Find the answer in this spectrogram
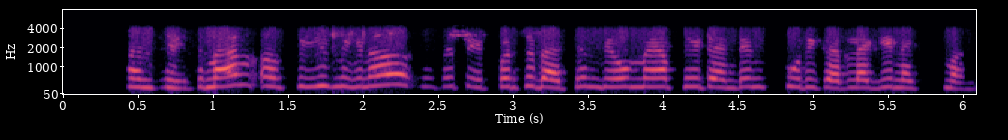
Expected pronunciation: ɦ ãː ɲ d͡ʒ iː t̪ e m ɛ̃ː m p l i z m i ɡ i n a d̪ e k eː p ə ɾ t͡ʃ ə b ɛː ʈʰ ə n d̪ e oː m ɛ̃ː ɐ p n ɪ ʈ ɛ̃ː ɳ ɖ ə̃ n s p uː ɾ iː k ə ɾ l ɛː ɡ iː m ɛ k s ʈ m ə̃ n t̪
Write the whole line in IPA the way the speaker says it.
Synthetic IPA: ɦ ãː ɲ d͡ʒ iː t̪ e m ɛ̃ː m p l iː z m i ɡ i n a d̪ e p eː p ə ɾ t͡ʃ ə b ɛː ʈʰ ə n d̪ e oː m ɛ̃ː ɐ p n i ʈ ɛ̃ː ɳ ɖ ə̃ n s p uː ɾ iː k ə ɾ l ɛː ɡ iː n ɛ k s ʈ m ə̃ n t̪

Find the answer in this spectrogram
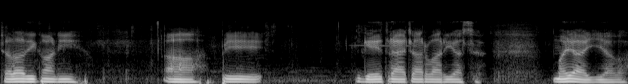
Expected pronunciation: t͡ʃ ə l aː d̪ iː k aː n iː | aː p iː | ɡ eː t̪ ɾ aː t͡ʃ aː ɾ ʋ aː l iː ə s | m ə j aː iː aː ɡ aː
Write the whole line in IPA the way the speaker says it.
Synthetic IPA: t͡ʃ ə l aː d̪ iː k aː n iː | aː p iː | ɡ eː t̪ ɾ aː t͡ʃ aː ɾ ʋ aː ɾ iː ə s | m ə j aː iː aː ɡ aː

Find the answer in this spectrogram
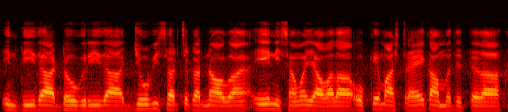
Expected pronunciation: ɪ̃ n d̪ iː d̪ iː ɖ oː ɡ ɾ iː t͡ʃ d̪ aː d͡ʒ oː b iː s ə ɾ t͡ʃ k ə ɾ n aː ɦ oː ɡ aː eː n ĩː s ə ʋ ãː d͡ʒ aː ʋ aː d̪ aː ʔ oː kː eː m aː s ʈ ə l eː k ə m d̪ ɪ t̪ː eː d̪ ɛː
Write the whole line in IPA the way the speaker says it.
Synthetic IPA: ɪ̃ n d̪ iː d̪ aː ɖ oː ɡ ɾ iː d̪ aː d͡ʒ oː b iː s ə ɾ t͡ʃ k ə ɾ n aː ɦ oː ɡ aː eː n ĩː s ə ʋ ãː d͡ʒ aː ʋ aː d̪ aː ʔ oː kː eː m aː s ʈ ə ɾ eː k ə m d̪ ɪ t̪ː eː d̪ aː

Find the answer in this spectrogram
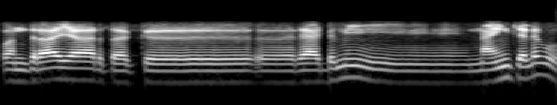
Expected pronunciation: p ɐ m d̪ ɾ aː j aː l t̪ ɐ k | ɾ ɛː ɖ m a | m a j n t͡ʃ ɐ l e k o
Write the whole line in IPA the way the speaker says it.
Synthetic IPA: p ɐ n d̪ ɾ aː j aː ɾ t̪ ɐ k | ɾ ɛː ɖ m i | n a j n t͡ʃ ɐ l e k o

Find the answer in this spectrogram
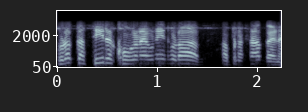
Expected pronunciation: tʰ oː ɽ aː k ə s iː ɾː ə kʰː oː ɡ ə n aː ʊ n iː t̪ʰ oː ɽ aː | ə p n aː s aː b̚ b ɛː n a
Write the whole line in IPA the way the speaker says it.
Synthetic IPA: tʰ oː ɽ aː k ə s iː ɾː ə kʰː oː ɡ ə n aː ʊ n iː t̪ʰ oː ɽ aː | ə p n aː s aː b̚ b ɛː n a

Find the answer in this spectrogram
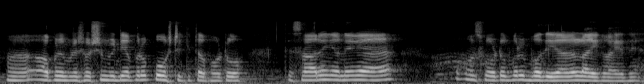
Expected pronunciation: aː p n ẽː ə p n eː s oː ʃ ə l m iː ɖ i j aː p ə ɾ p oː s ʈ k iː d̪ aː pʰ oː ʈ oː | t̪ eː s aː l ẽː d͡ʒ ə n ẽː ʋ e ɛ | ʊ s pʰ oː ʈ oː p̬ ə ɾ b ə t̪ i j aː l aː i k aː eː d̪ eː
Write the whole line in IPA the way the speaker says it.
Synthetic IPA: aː p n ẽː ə p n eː s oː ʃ ə l m iː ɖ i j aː p ə ɾ p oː s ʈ k iː t̪ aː pʰ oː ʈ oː | t̪ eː s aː ɾ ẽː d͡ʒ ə n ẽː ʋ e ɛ | ʊ s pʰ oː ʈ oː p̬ ə ɾ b ə d̪ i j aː l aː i k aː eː d̪ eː

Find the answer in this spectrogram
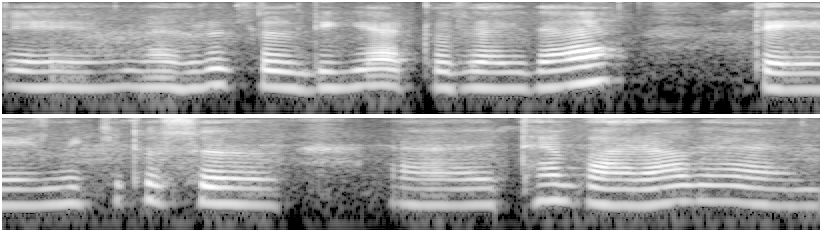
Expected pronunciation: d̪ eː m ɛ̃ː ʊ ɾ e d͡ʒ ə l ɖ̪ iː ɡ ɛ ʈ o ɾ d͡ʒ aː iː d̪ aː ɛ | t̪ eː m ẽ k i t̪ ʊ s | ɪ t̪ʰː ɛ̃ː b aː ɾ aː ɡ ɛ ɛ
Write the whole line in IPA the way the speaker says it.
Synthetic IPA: t̪ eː m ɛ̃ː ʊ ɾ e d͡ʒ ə l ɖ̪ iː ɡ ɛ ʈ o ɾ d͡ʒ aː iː d̪ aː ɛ | t̪ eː m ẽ k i t̪ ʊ s | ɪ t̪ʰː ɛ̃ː b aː ɾ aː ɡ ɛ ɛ

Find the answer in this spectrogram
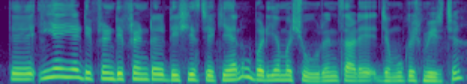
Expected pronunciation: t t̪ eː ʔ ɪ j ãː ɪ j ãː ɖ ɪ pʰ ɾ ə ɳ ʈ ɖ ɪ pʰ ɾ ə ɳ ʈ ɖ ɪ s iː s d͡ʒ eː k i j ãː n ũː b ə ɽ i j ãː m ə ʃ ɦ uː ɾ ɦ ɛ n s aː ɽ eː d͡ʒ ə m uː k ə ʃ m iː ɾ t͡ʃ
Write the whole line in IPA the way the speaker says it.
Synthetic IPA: t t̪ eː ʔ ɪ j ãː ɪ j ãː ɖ ɪ pʰ ɾ ə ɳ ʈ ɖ ɪ pʰ ɾ ə ɳ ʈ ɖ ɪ ʃ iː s d͡ʒ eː k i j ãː n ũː b ə ɽ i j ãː m ə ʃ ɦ uː ɾ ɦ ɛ n s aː ɽ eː d͡ʒ ə m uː k ə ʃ m iː ɾ t͡ʃ

